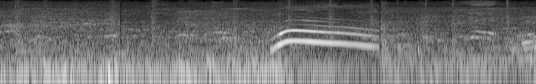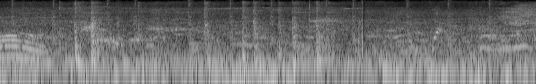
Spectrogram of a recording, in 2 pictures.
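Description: A young child's high-pitched squeal about three seconds in, rising then falling, the loudest sound, followed by a few shorter cries around five seconds, over background music and the noise of children playing.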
